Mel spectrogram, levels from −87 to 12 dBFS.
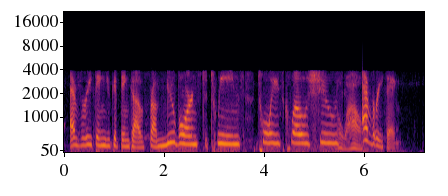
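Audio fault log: Throughout: tandem speech coding. The speech sounds rough, muffled and warbly, with nothing above 3.8 kHz, as if it went through two speech codecs in a row. The second coder, likely GSM full rate, is working on the first one's already degraded output.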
